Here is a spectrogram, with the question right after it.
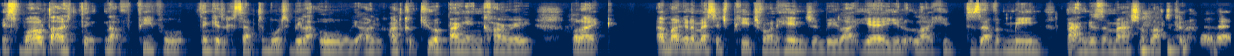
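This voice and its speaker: A man's voice: mid-range voice, fairly even intonation, fairly quick, a little mellow. A man of Pakistani heritage hosting a casual chat, friendly and joking, a little scattered.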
